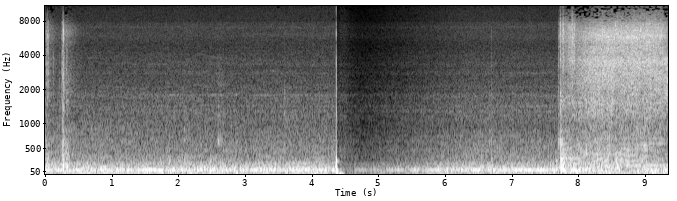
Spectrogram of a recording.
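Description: A steady low hum, a single sharp click about four seconds in, then from about eight seconds a loud rushing noise, which fits die-cast toy cars rolling down a plastic drag-race track.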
